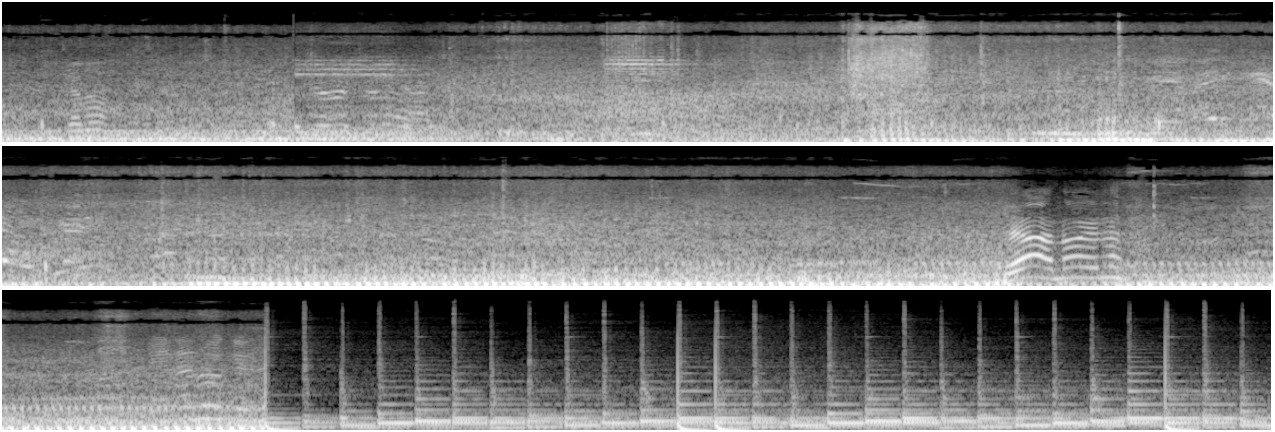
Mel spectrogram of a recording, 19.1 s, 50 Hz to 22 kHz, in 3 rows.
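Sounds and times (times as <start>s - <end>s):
street traffic: 0.0s - 14.2s
voices: 5.0s - 14.1s
music with a regular beat: 13.8s - 19.0s.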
